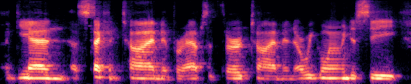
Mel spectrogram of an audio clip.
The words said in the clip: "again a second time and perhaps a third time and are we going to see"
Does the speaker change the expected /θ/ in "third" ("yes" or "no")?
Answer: no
